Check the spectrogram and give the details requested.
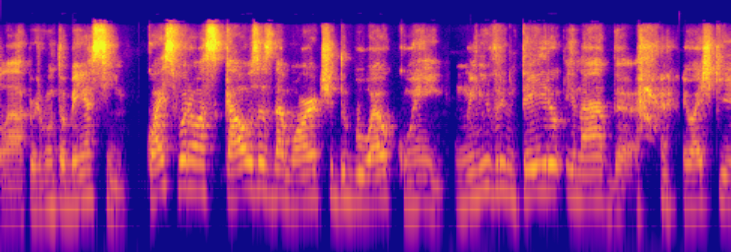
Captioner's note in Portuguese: risada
